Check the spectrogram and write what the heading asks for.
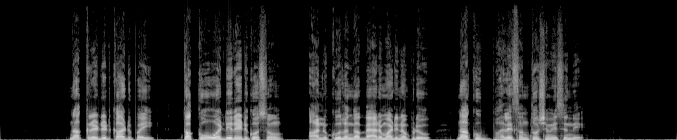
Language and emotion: Telugu, happy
